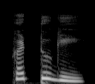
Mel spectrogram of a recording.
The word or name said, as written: ಕಟ್ಟುಗಿ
